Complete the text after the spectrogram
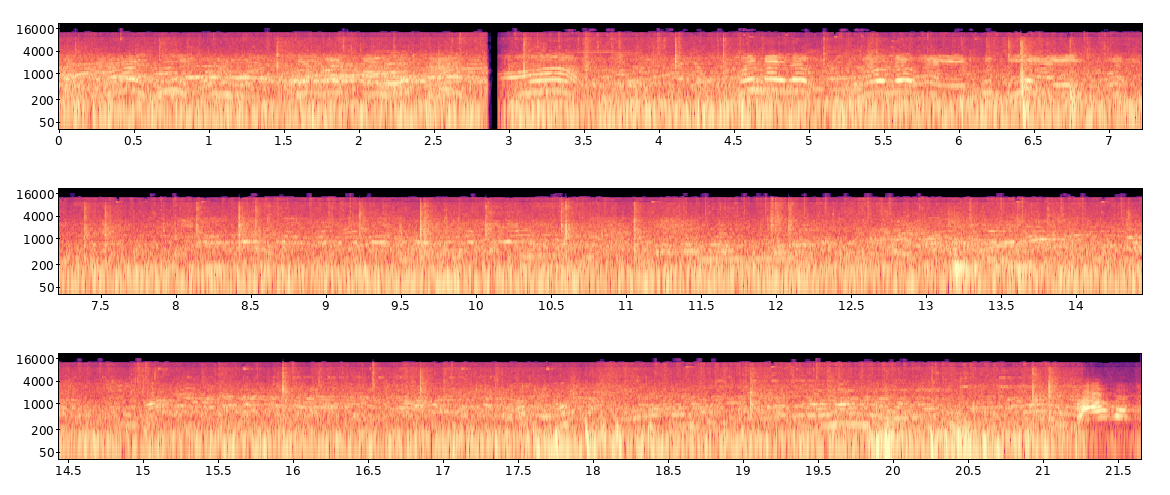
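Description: A crowd of men shouts and calls out outdoors.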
